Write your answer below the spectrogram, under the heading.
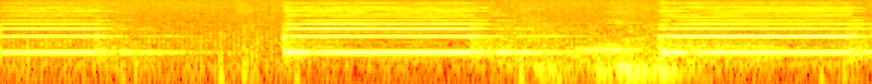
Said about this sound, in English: Fire alarm. I actually think it's coming from the second floor, so don't worry about it.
